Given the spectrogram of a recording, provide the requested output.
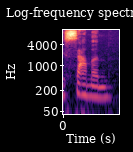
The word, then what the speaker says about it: salmon: next one is important because it's a silent L and it's a lot easier to say if you just say salmon yeah that's it okay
